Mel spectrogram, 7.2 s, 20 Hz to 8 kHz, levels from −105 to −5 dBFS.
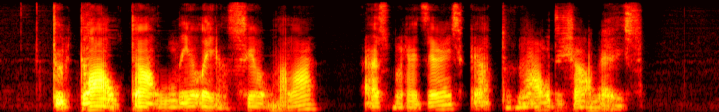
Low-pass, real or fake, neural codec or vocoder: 7.2 kHz; fake; codec, 44.1 kHz, 1.7 kbps, Pupu-Codec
